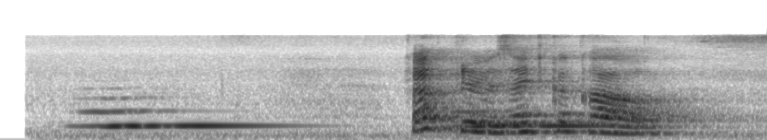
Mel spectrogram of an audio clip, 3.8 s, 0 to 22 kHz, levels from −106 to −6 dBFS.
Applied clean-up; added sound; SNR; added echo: none; Glass; 3 dB; reverberation time 0.9 s.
